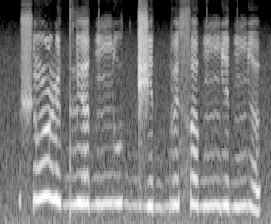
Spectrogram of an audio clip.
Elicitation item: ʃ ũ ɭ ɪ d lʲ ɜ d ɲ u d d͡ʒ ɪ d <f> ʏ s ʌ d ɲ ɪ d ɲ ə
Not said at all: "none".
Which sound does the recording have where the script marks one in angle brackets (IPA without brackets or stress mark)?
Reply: b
